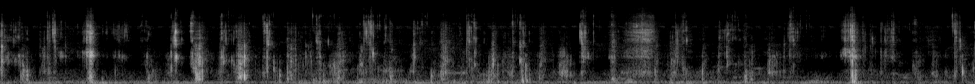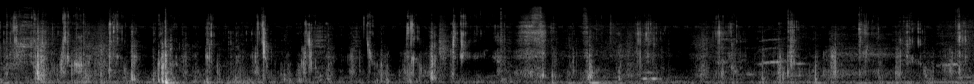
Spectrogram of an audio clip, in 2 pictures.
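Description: A man crunches a green chili.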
